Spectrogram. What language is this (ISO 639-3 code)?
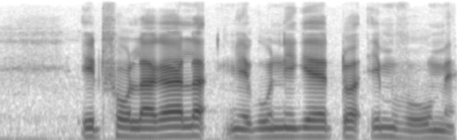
ssw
